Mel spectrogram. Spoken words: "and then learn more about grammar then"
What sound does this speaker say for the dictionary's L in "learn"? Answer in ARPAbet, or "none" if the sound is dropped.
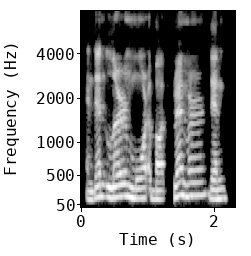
L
